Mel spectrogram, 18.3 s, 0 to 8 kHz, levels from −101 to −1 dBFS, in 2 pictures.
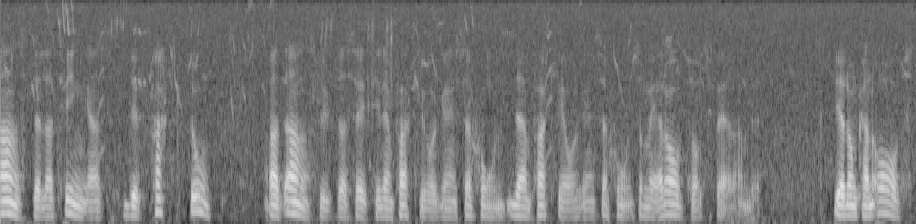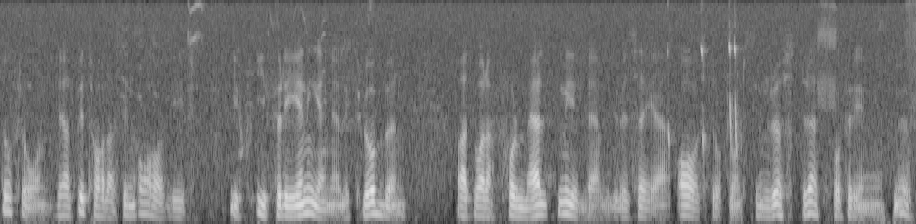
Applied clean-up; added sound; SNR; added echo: neural mask model Resemble Enhance denoiser.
